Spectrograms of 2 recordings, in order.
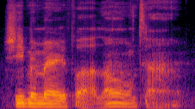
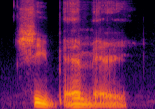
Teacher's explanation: The stress on been indicates that the marriage began in the remote past, so the phrase for a long time is unnecessary. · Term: stressed been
